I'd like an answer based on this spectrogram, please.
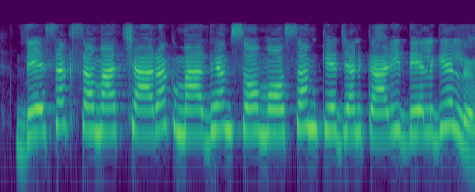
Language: Maithili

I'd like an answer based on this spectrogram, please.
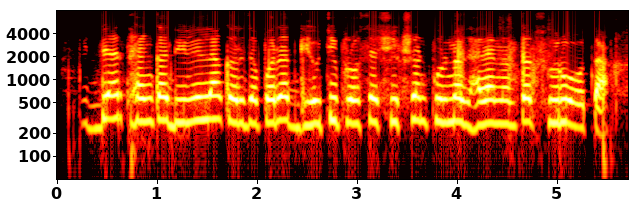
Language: Marathi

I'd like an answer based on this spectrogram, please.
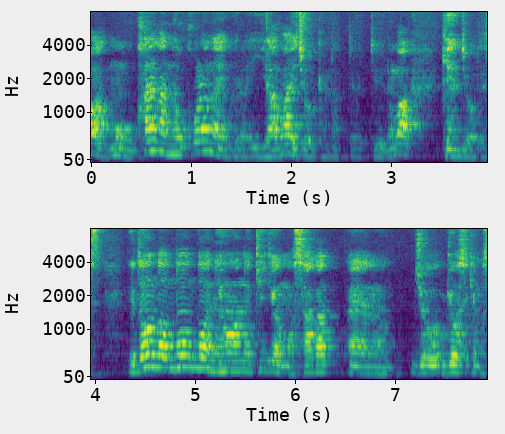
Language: Japanese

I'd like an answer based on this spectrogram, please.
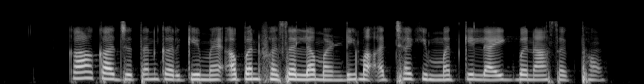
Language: Chhattisgarhi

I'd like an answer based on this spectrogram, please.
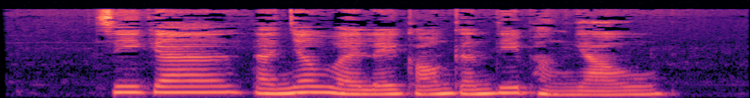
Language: Cantonese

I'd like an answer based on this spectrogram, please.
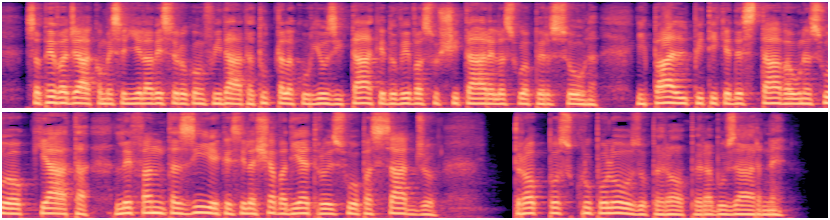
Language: Italian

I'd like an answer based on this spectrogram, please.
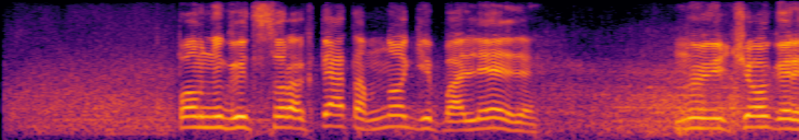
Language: Russian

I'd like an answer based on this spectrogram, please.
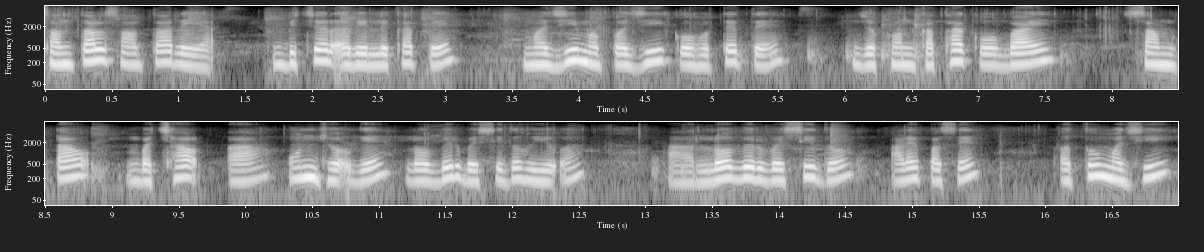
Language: Santali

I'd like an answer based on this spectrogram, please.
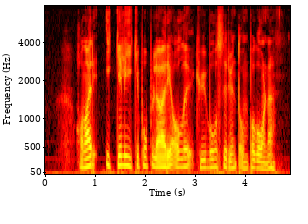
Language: Norwegian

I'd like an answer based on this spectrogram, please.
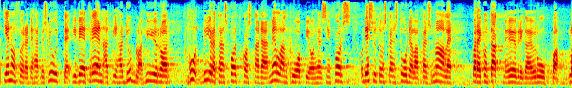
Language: Finnish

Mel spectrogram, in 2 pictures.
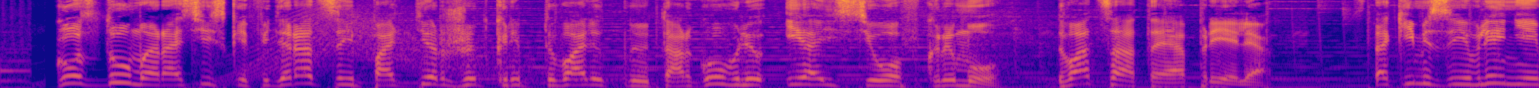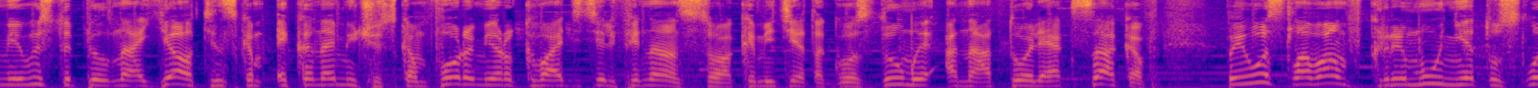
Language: Russian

